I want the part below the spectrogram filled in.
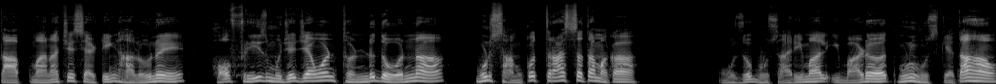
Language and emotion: Goan Konkani, fearful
